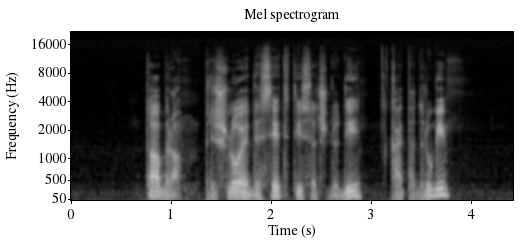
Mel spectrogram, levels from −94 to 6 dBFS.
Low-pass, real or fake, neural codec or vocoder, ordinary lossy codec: 19.8 kHz; fake; vocoder, 44.1 kHz, 128 mel bands every 512 samples, BigVGAN v2; none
